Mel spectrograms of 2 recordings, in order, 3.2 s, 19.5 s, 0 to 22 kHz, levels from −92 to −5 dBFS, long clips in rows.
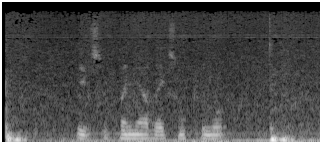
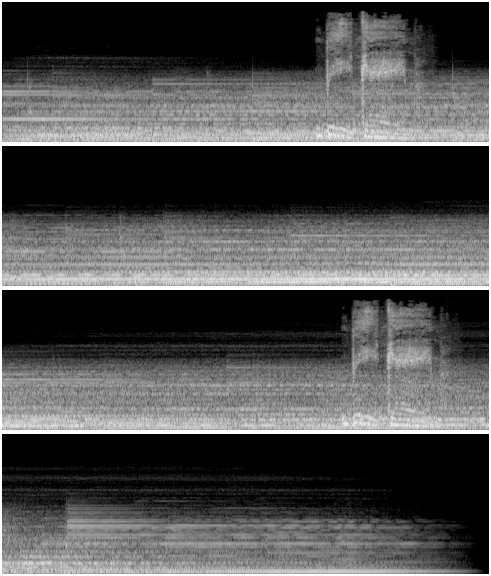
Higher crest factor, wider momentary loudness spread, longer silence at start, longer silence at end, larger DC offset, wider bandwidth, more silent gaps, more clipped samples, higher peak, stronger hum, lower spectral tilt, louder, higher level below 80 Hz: about the same, 20 dB vs 18 dB; first, 15 LU vs 12 LU; about the same, 0.05 s vs 0 s; second, 0 s vs 0.45 s; neither; about the same, 16.5 kHz vs 16 kHz; neither; neither; second, -6 dBFS vs -2 dBFS; neither; about the same, -7 dB/octave vs -6.5 dB/octave; second, -30 LUFS vs -21 LUFS; about the same, -32 dBFS vs -34 dBFS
